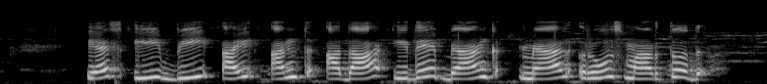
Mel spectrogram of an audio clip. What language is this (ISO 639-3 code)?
kan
